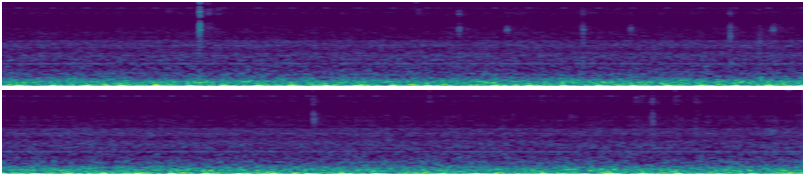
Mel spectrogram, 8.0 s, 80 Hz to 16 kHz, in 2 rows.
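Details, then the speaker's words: 2001 Ford F150 at warm idle, fault appearing once at operating temperature: deep uneven rumble with irregular stumbles about three per second, random misfire with erratic spark advance and fuel trims; cause unknown, new coils and plugs planned. "okay this is truck at an idle as you can probably hear there's quite a mess"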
